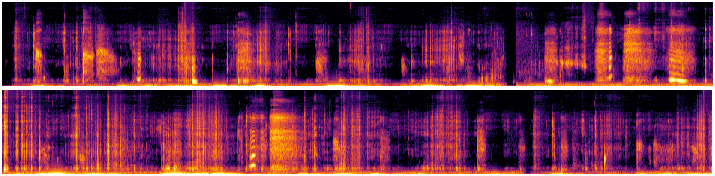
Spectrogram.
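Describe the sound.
Crunchy chewing of a sweet pineapple snack with a crisp outer shell and juicy pineapple inside: faint, close bites and crackles come in irregular clusters, with brief quieter pauses between mouthfuls, over a low steady hum.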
